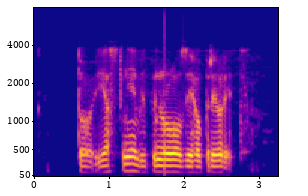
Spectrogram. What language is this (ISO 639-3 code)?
ces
